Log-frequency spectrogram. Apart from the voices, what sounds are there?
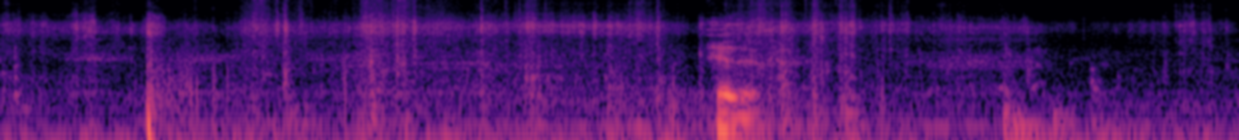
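pigeons cooing and moving in a loft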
